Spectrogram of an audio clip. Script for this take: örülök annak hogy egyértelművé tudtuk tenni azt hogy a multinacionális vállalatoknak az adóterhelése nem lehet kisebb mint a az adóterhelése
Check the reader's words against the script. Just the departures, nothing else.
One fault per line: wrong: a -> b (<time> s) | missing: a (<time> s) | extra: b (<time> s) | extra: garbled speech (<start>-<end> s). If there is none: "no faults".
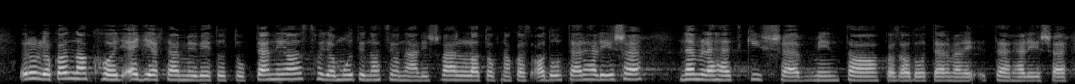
no faults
